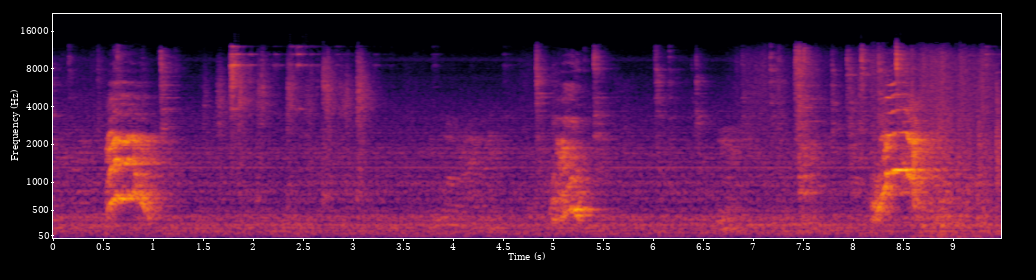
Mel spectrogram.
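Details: A pet hyacinth macaw makes its recent odd "monkey" noises, likened to a squeaking pantry door: three short, squeaky, nasal calls separated by several seconds of quiet.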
